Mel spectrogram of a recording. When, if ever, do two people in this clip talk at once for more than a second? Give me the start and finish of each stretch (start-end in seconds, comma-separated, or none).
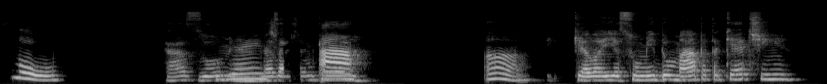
2.1-3.6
